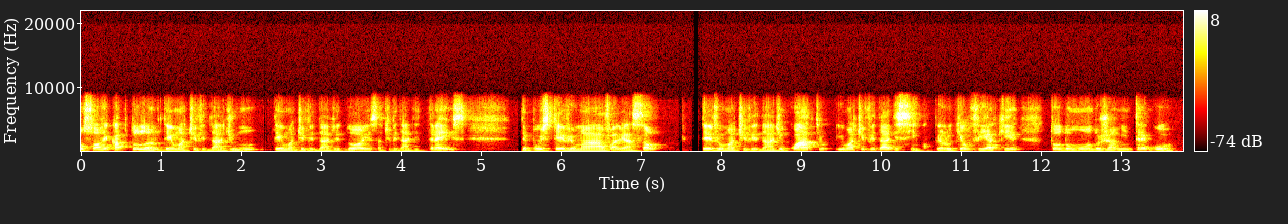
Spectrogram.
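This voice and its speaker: A Brazilian man with a cold-roughened, hoarse voice, teaching an online class in a casual, chatty way. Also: mid-range voice. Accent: Brazilian Portuguese. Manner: casual, frequent filler words and restarts.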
